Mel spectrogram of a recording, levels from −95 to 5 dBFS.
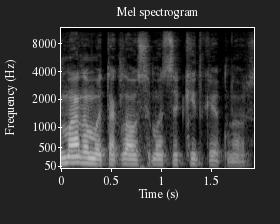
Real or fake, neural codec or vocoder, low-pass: fake; vocoder, 24 kHz, 100 mel bands, Vocos; 10.8 kHz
